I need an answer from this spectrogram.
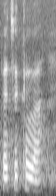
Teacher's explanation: the word particular has four syllables, with three of the syllables having the schwa sound, and the stress being in the only syllable without the schwa sound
